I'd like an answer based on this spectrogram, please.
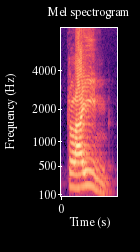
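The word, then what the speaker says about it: climb: त ग देखो ये जो word T अ क्लाइम ए word ये वर्ड साइलेंट ए वर्ड रे को लेटर साइलेंट क्लाइम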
